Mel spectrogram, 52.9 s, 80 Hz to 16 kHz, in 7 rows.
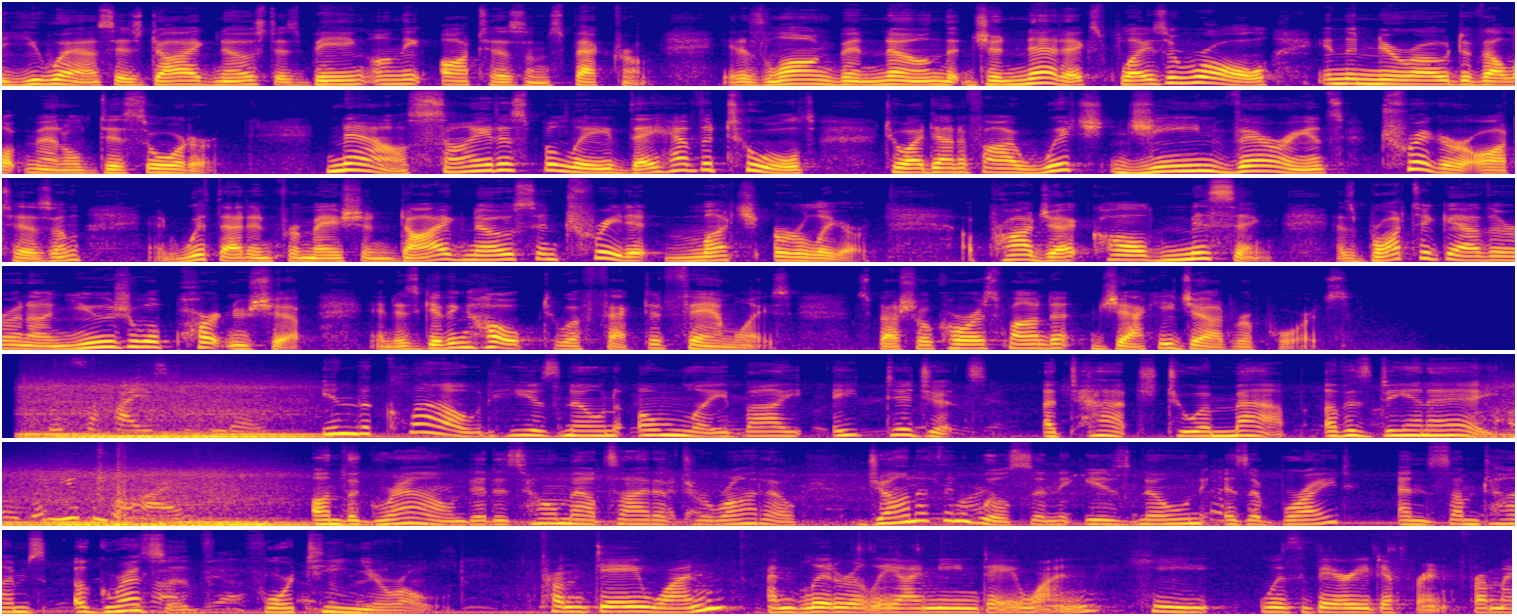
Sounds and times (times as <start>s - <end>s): Speech: 30.5s - 38.7s, 39.4s - 52.9s.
